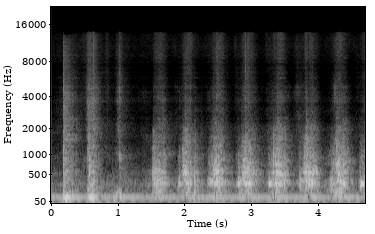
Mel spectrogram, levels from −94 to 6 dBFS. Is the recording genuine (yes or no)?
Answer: no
